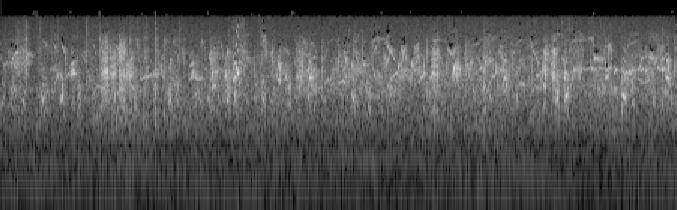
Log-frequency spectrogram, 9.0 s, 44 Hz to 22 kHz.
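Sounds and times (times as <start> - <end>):
fieldfare chattering song: 0.0 - 9.0.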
